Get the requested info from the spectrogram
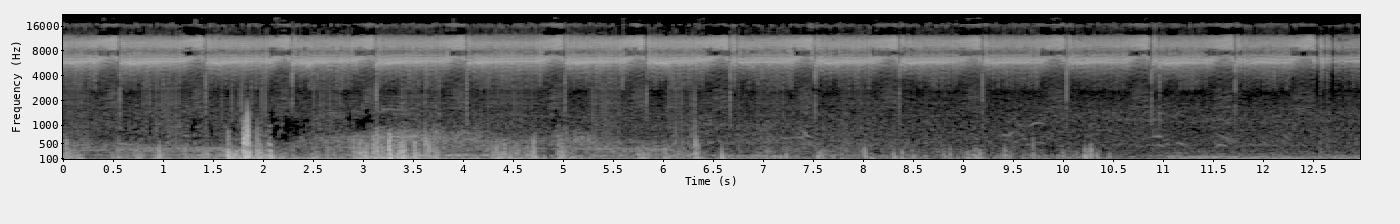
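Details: Cicada singing in a continuous high, hissing drone with bright bands near the top of the range, briefly dipping roughly every second; low thumps and rustling underneath.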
